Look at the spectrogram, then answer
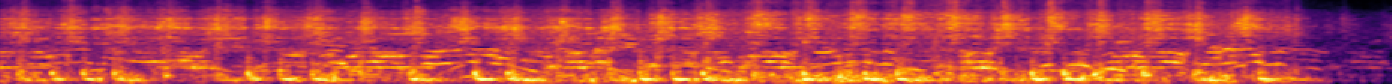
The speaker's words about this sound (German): Was ihr hier hört, ist eine Demo der sogenannten Magermanes in Maputo, der mosambikanischen Hauptstadt. Magermanes werden die ehemaligen Vertragsarbeiter genannt, die nach Mosambik zurückkehrten.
